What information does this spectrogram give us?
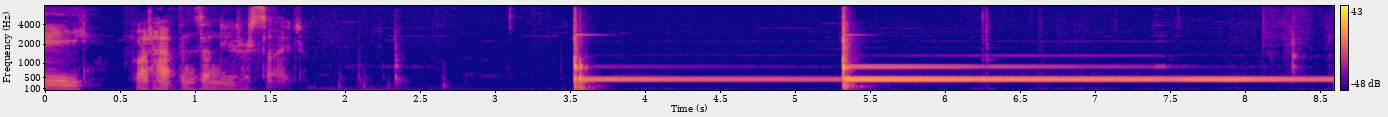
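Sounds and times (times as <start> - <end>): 
speech: 0.0 - 1.9
tuning fork struck: 3.5 - 8.5.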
